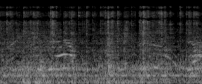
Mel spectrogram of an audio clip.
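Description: A small wagon's wheels rumble over concrete.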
